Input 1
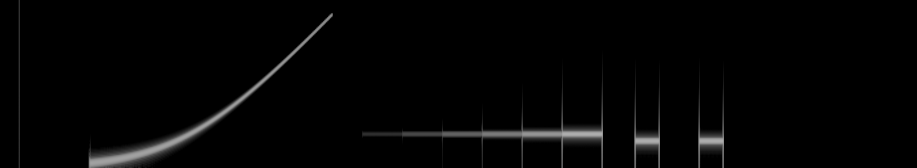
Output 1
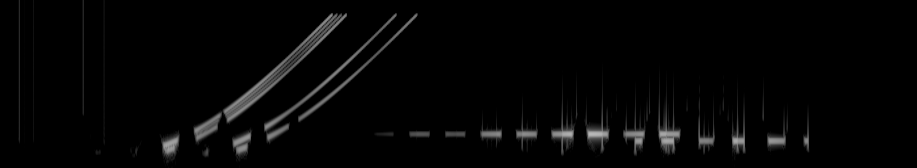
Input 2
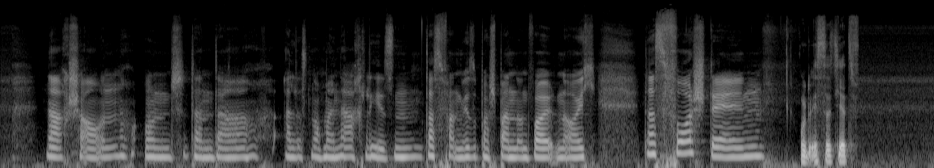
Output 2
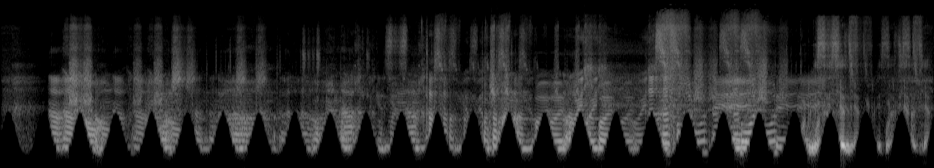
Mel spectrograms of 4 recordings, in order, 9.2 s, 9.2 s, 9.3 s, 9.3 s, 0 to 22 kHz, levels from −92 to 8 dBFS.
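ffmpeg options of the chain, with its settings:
-af "adynamicequalizer=threshold=0.00447:dfrequency=2400:dqfactor=0.71:tfrequency=2400:tqfactor=0.71:attack=5:release=100:ratio=0.375:range=3.5:mode=cutabove:tftype=bell,aecho=1:1:48|94|142|639|847:0.266|0.158|0.668|0.596|0.422,tremolo=f=1.2:d=0.75,afftfilt=real='re*gte(b*sr/1024,280*pow(1600/280,0.5+0.5*sin(2*PI*2.8*pts/sr)))':imag='im*gte(b*sr/1024,280*pow(1600/280,0.5+0.5*sin(2*PI*2.8*pts/sr)))':win_size=1024:overlap=0.75"

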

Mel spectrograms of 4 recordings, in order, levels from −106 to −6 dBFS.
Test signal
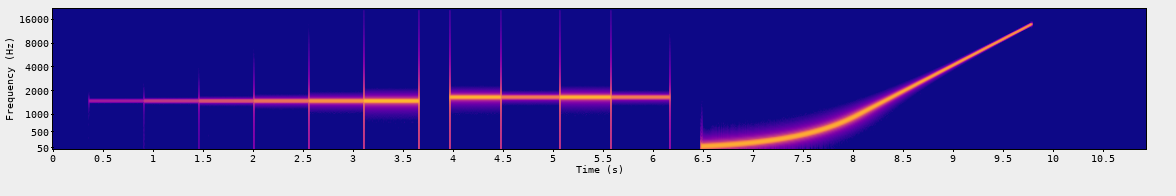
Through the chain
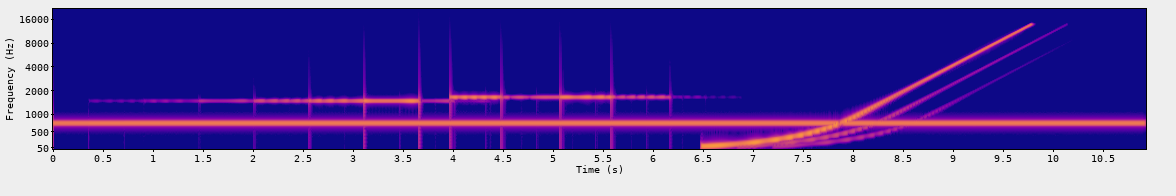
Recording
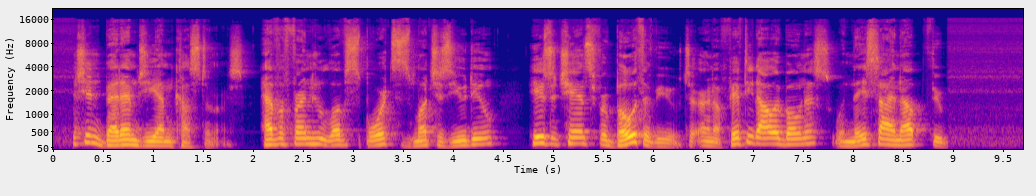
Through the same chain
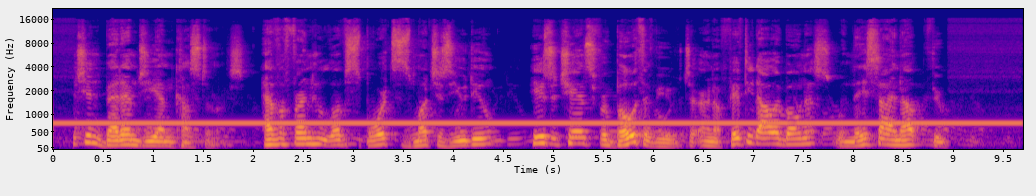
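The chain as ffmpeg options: -filter_complex "[0:a]flanger=delay=9.1:depth=6.7:regen=29:speed=0.3:shape=sinusoidal,aeval=exprs='val(0)+0.0251*sin(2*PI*750*n/s)':c=same,equalizer=f=2k:w=0.78:g=-10,asplit=2[a][b];[b]adelay=356,lowpass=f=1.4k:p=1,volume=-24dB,asplit=2[c][d];[d]adelay=356,lowpass=f=1.4k:p=1,volume=0.36[e];[a][c][e]amix=inputs=3:normalize=0,volume=-5dB"

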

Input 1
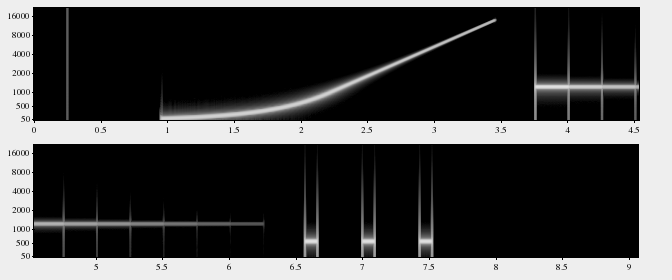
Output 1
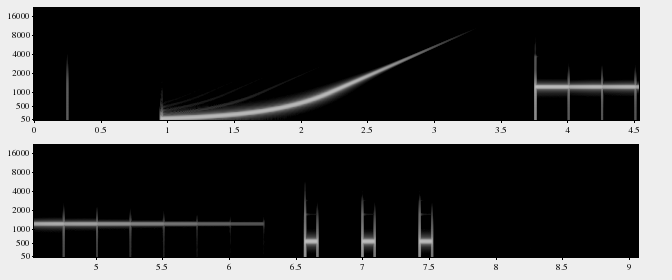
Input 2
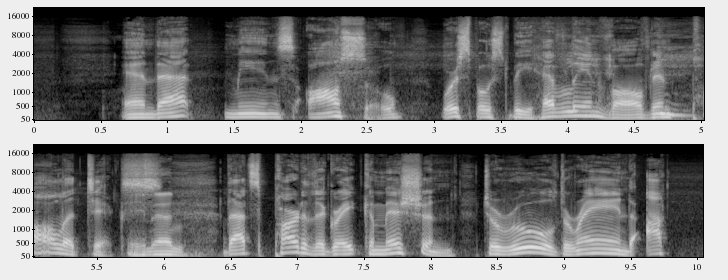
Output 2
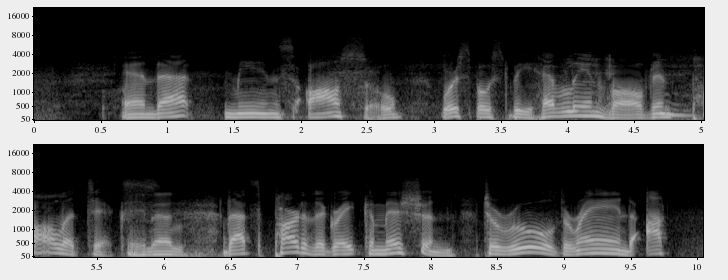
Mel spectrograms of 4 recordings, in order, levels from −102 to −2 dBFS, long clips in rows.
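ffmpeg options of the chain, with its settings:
-af "lowpass=f=1.5k:w=0.5412,lowpass=f=1.5k:w=1.3066,acompressor=threshold=-33dB:ratio=4:attack=10:release=361:knee=6:detection=rms"

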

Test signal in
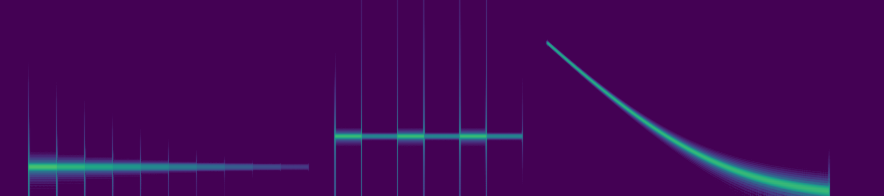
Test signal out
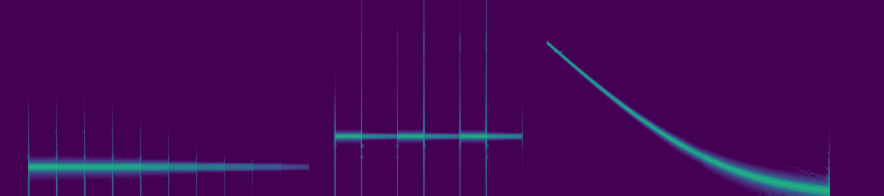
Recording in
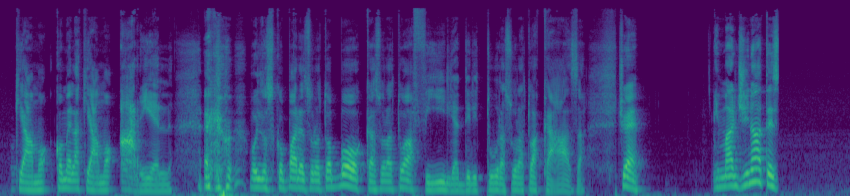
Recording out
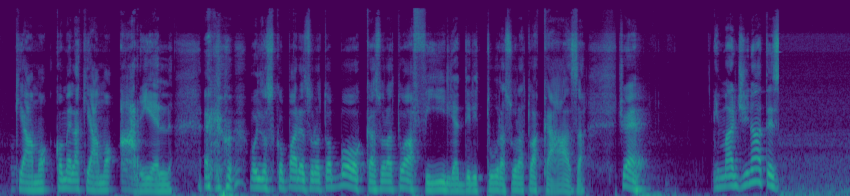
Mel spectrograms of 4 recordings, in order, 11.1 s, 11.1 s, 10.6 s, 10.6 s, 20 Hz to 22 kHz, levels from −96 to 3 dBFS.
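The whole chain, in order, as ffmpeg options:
-af "superequalizer=9b=0.562:16b=2.24,areverse,acompressor=threshold=-45dB:ratio=5:attack=23:release=616:knee=1:detection=rms,areverse,volume=6.5dB"

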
